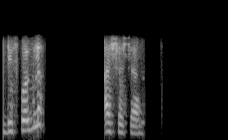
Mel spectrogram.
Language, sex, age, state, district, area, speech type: Dogri, female, 30-45, Jammu and Kashmir, Udhampur, rural, conversation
